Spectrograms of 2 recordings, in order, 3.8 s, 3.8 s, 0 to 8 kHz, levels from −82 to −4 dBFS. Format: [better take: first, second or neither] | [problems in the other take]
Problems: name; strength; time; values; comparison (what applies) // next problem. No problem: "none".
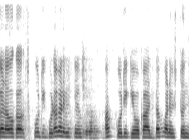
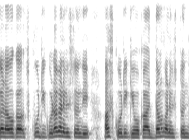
second | noise reduction (neural mask model DeepFilterNet 3)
